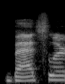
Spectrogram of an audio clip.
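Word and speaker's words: Batchelor: tic toc linkedin and it's bachelor it's spelled b-a-t-c-h-e-l-o-r it's baster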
